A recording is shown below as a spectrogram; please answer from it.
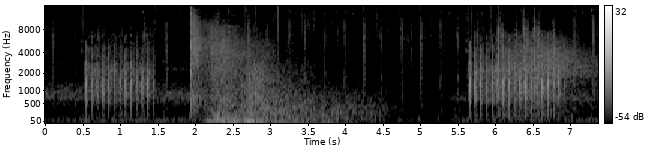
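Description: A heavy automatic weapon in Fortnite fires two rapid bursts of evenly spaced shots, separated by a loud rumbling blast and its long decaying roar, with no talk.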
